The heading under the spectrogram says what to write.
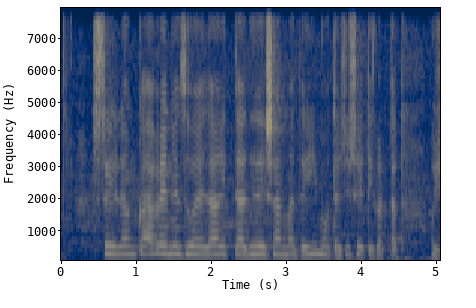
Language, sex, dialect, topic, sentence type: Marathi, female, Standard Marathi, agriculture, statement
